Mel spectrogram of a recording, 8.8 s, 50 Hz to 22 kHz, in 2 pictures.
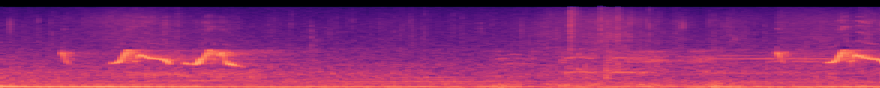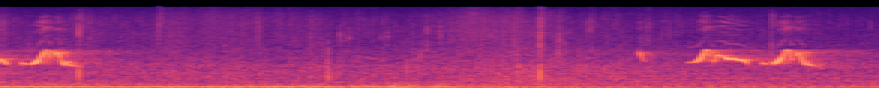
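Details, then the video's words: Chuck-will's-widow in Lake Placid, Florida, around 6:20 am on 12 April 2023, giving three rhythmic whistled phrases about three and a half seconds apart, each ending in two looping notes, with a persistent low hum and faint clatter. "Chuck-will’s-widow (Antrostomus carolinensis Gmelin 1789) making its call"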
